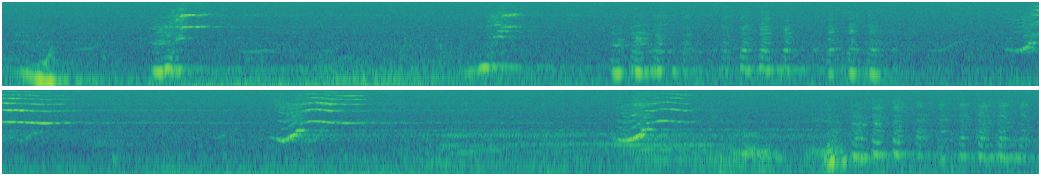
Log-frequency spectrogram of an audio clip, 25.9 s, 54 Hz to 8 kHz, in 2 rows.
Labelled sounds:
1.9	2.7	humpback whale, 1.4 to 4.0 kHz
6.1	6.6	humpback whale, 0.93 to 4.1 kHz
8.9	9.1	humpback whale, 1.1 to 1.3 kHz
12.5	14.8	humpback whale, 0.96 to 7.2 kHz
16.5	17.5	humpback whale, 0.93 to 7.3 kHz
20.8	21.6	humpback whale, 1.1 to 6.4 kHz

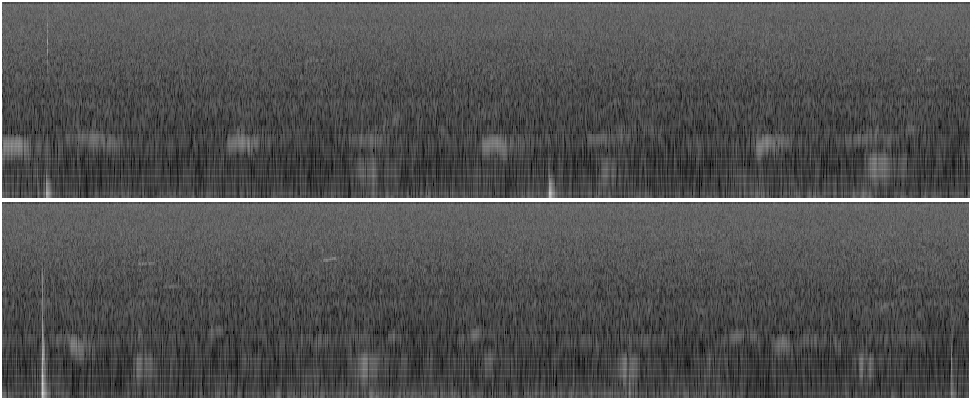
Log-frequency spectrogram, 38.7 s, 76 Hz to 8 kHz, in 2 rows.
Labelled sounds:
18.4	18.7	humpback whale, 2.0 to 2.2 kHz
22.1	22.9	humpback whale, 1.0 to 1.9 kHz
25.7	26.1	humpback whale, 1.9 to 2.2 kHz

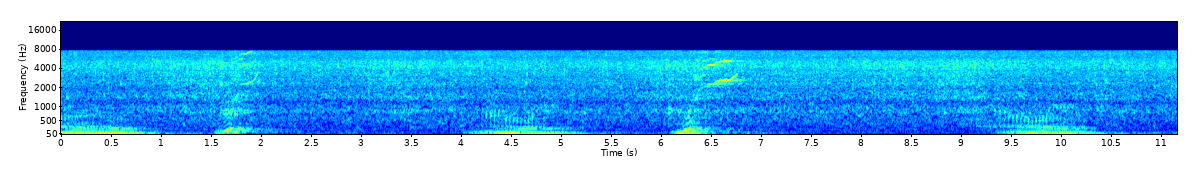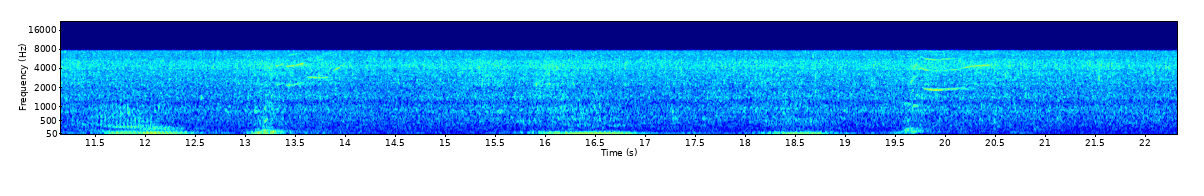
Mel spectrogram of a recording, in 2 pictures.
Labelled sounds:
6.4	6.9	humpback whale, 2.0 to 3.3 kHz
13.6	13.9	humpback whale, 2.8 to 3.0 kHz
19.7	20.5	humpback whale, 1.8 to 6.1 kHz

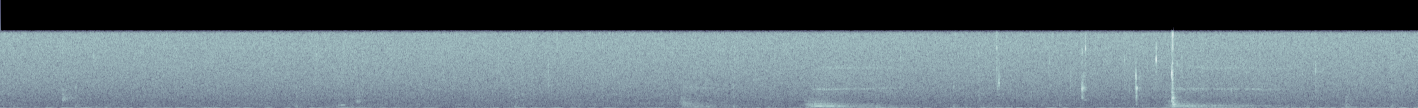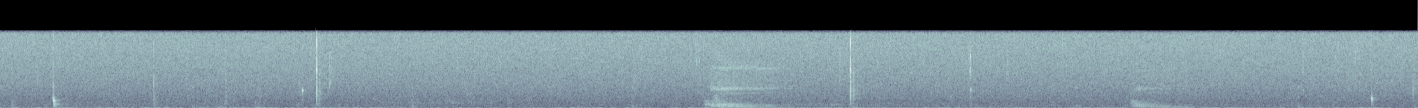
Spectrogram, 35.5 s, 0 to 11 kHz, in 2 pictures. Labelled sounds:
8.5	9.3	killer whale, southern Alaska resident, 0 to 2.7 kHz
10.1	11.3	killer whale, southern Alaska resident, 0 to 4.8 kHz
14.5	16.2	killer whale, southern Alaska resident, 0 to 5.0 kHz
26.5	27.5	killer whale, southern Alaska resident, 0 to 4.8 kHz
31.8	32.7	killer whale, southern Alaska resident, 0 to 4.1 kHz

